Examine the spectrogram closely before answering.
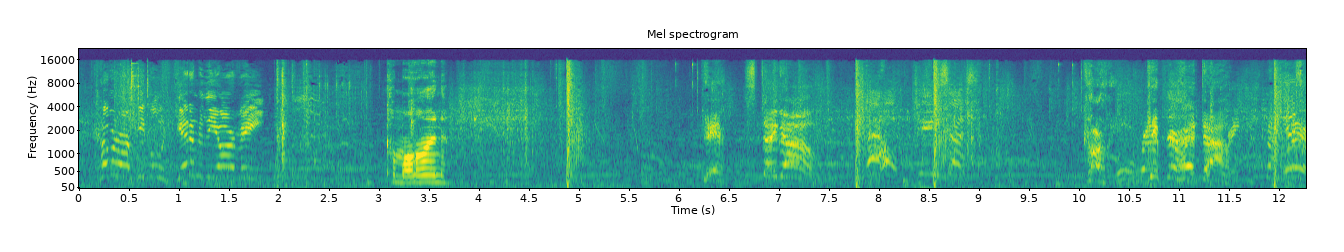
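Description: A man's voice speaks urgently from a game.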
